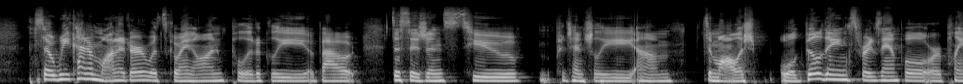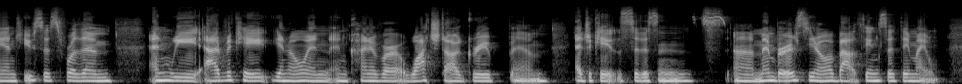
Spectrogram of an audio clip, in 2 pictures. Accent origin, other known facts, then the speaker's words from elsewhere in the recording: Butte, Montana, United States; I think after growing up in Butte, I've seen politics in terms of struggles over natural resources and struggles over class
